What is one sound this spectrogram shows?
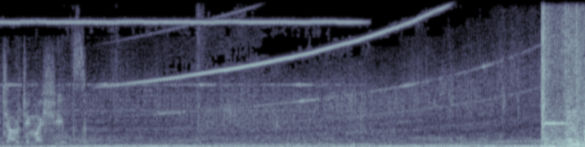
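An electronic whine slowly rises in pitch as a device charges up.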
